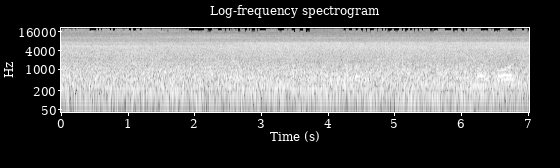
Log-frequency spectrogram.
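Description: Ermayi Falls in Karnataka roars as a steady, dense wash of falling water, loud and unbroken throughout with no rise or fall.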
